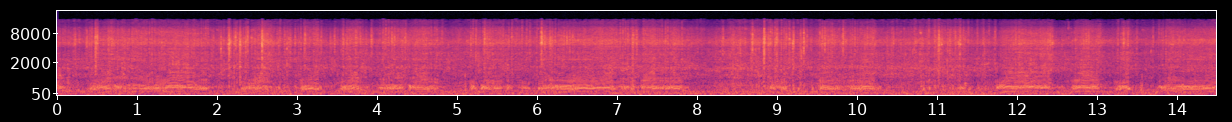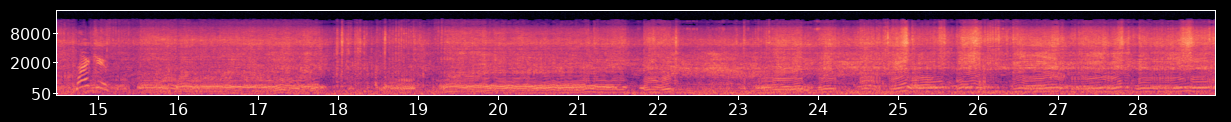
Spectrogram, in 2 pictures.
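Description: A dirt bike engine buzzes and revs up and down close by.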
